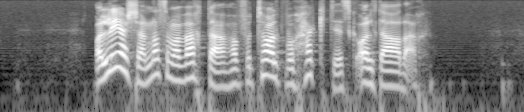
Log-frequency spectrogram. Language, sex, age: Norwegian, female, 24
